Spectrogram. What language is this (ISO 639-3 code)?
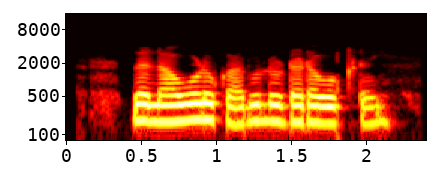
pus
